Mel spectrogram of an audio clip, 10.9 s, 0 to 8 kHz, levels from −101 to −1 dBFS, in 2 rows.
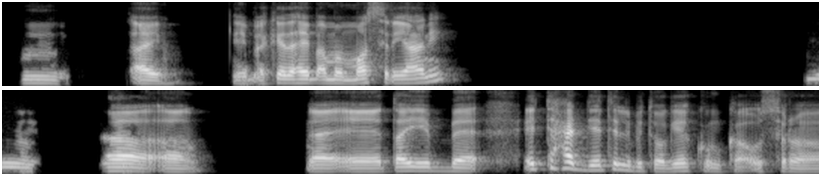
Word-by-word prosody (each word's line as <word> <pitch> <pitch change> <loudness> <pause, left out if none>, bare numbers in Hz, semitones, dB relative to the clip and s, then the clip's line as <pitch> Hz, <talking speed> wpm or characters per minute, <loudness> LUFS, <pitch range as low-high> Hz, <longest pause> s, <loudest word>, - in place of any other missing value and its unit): امم، 125 -1 -5 0.5
أيوه، 120 -1 +2 0.3
يبقى 120 - -4
كده 130 -1 +3
هيبقى 130 -2 +4
من 125 0 +2
مصر 135 +4 0
يعني؟ 135 +3 +1 2.3
امم، 135 -2 -4 0.5
آه، 135 -2 +6
آه. 110 -2 -2 0.7
آآ، 115 0 +3
آآ - - +2
طيِّب 140 0 0
إيه 125 -1 +1 0.3
التَّحدِّيات 180 -6 +2
اللي 170 - -1
بتواجهكم 130 0 -4
كأسرة، - - -5
130 Hz, 105 wpm, -23 LUFS, 120-140 Hz, 2.3 s, آه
